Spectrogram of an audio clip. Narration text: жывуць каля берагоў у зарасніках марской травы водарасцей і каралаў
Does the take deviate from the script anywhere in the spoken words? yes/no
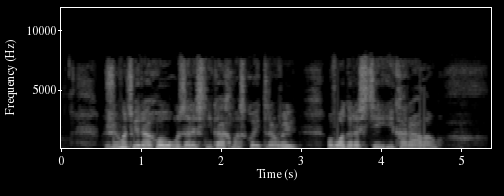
yes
